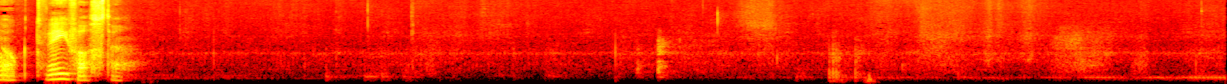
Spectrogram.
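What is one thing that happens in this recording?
Yarn rustles softly as a crochet hook pulls it through stitches.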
